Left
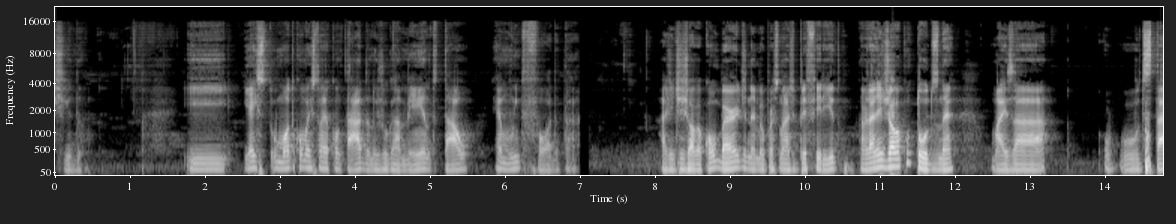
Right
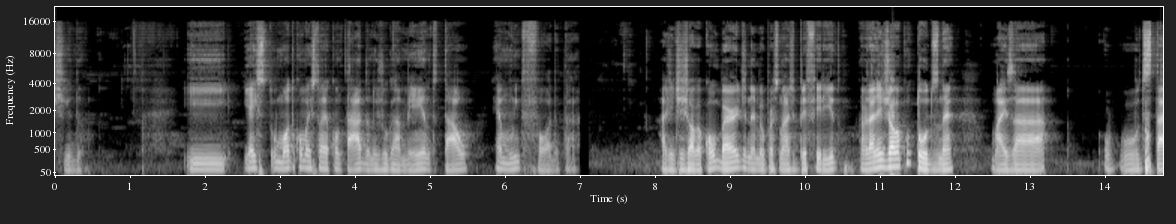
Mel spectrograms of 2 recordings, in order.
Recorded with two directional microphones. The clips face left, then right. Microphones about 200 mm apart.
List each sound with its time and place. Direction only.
0.0 s speech: 25° right (ahead or behind)
1.7 s speech: 25° right (ahead or behind)
8.0 s speech: 40° right (ahead or behind)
